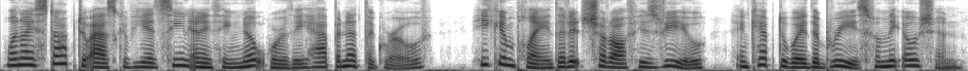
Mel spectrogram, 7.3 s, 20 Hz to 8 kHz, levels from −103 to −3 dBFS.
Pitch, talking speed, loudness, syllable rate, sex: 200 Hz, 255 wpm, -17 LUFS, 6.5 syllables/s, female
